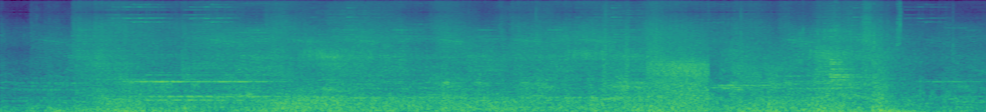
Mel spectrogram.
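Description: Magic blasts and clashing combat effects rumble and crackle in a busy battle.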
